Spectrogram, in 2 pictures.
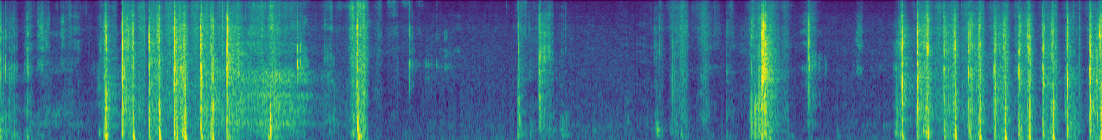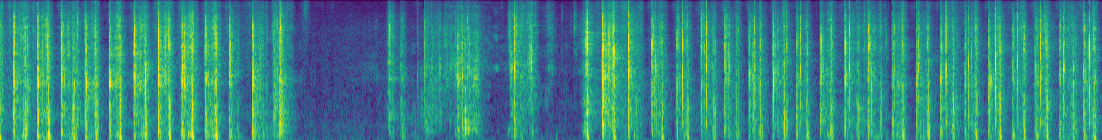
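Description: Tarot cards being shuffled and drawn in quick papery bursts of riffling and flicking, several clusters separated by brief pauses, close and fairly quiet with no talking.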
